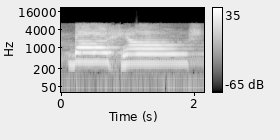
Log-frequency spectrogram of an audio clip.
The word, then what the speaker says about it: ಬಾಹ್ಯಾಂಶ್: ನಂತರ ಅರ್ಧ ರಕಾರ ಬಹಿರ್ ಬಾಹ್ಯಾಂಶ ಬಾಹ್ಯಾಂಶ್ ಇಲ್ಲಿ ಬಾ ಆದ ನಂತರ ಹ್ಯ ಇದೆ ಅರ್ಧ ಹ ಪೂರ್ತಿ ಯ ಬಾಹ್ಯಾಂಶ್ ಯ ನಂತರ ಬಂದಿರೋ ಅನುಸ್ವಾರದ ಉಚ್ಚಾರಣೆ ಅನುನಾಸಿಕ ವ ರೀತಿ ಬರಬೇಕು ಬಾಹ್ಯಾಂಶ ಚರಣದ ಕೊನೆಗೆ ಅರ್ಧ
